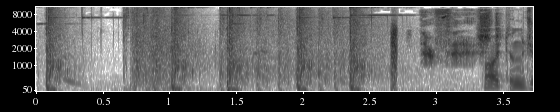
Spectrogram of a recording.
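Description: A pistol fires several sharp shots indoors.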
